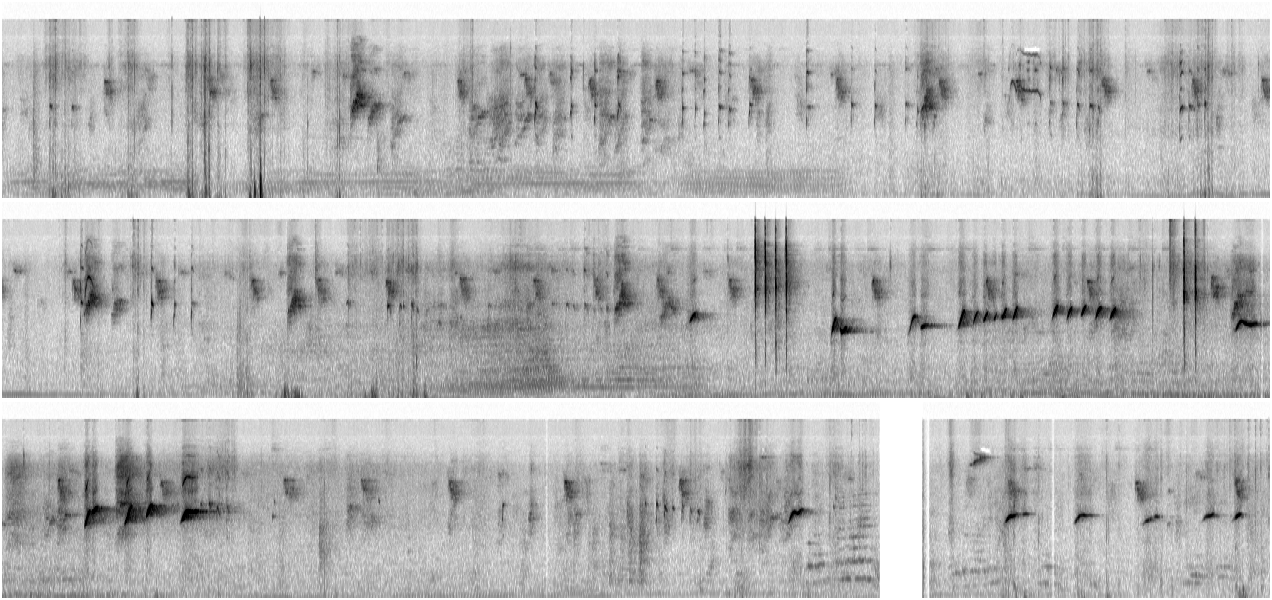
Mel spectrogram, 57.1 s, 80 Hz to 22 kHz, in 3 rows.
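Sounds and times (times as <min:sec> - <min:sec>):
bird chirping and whistling: 0:27.5 - 0:29.7, 0:31.5 - 0:35.9, 0:36.7 - 0:41.6, 0:49.6 - 0:50.2, 0:53.1 - 0:53.6, 0:55.1 - 0:56.8
sharp clicks: 0:30.2 - 0:31.0, 0:36.3 - 0:37.2.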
